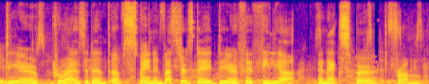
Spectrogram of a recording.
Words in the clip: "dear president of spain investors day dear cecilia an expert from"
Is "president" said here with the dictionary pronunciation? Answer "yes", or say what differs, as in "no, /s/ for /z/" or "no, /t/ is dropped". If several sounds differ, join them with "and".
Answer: yes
